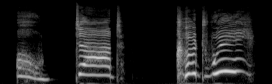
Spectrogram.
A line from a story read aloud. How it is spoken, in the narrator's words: cried Peter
